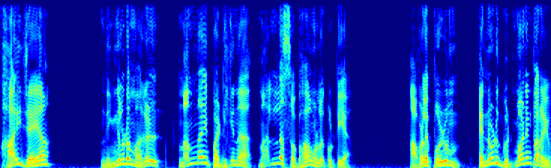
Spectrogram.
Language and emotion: Malayalam, happy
